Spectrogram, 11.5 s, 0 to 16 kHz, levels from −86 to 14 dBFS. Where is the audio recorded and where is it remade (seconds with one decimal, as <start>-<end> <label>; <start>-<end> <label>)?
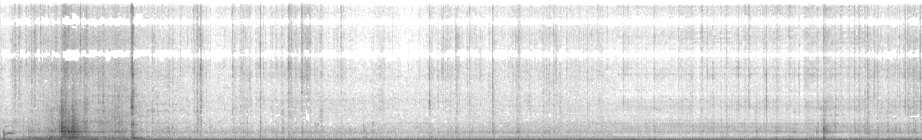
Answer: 0.0-7.7 recorded; 7.7-10.8 remade; 10.8-11.5 recorded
